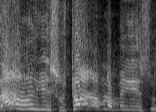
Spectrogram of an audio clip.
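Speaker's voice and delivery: high, loud shouted delivery.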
